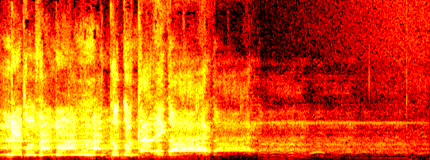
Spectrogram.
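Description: A man wailing loudly into a PA microphone, one long held cry of about two seconds that distorts the amplification, then quieter wavering sobs.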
